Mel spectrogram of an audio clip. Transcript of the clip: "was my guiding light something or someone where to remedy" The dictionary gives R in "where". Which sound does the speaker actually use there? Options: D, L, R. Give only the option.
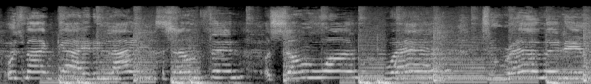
L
